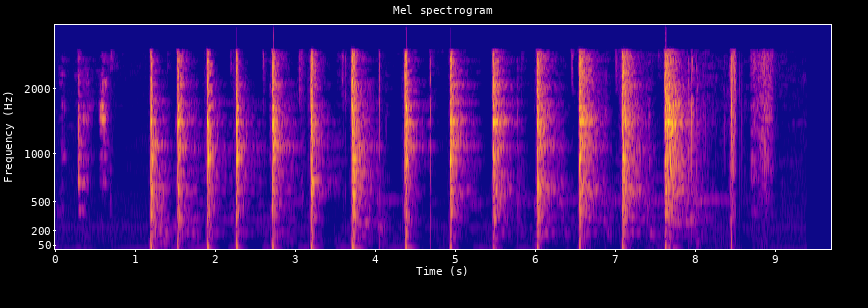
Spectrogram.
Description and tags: Hammering a 16 penny concrete nail
hammering 16 penny nail into old wood beam into concrete
16-penny, concrete, old, nail, wood, hamering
